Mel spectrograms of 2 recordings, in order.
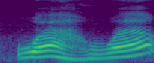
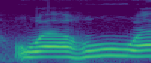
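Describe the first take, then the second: First: وهو with uneven letter lengths; wrong letter timing. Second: وهو chanted slowly with evenly timed letters; sung, recite وهو smoothly, final vowel held; sung, correct letter timing. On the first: Teacher showing students an error, mistimed pronunciation. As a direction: squeeze the middle of وهو out of time. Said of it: "خطأ". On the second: Sung, teacher showing students correct timing, measured recitation. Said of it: "لا أقول وهو". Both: Shown as a demonstration.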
